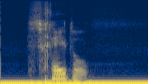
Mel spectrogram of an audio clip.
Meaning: 1. skull 2. death's-head 3. mound's crest or crown
- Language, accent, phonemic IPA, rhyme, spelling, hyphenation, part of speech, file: Dutch, Netherlands, /ˈsxeː.dəl/, -eːdəl, schedel, sche‧del, noun, Nl-schedel.ogg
